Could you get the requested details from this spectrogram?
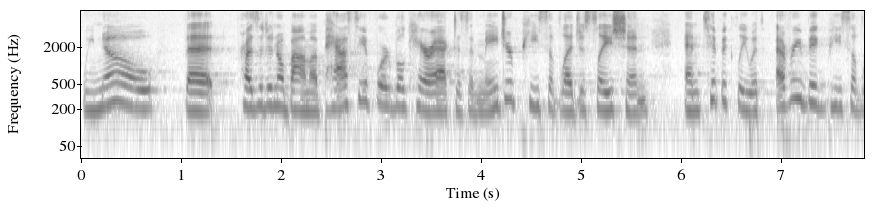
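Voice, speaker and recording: Fairly quick speech carries vocal fry and fairly even intonation. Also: woman. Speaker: congressional candidate. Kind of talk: panel debate answer. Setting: college event with audience, using mic. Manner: loud.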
